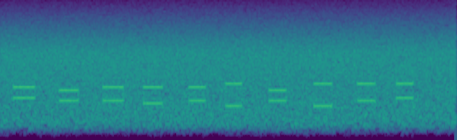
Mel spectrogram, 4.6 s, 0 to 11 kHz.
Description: DTMF, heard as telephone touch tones, dialled by hand, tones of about 180 ms, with radio hiss and a squelch burst at the end. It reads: 078583739#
